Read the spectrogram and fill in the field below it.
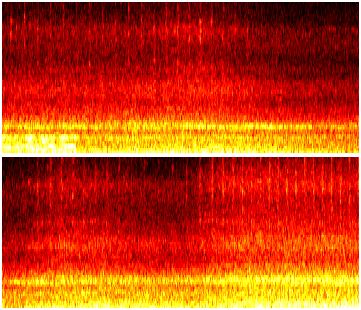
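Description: An engine rumbles low and steadily as a vehicle crawls slowly.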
